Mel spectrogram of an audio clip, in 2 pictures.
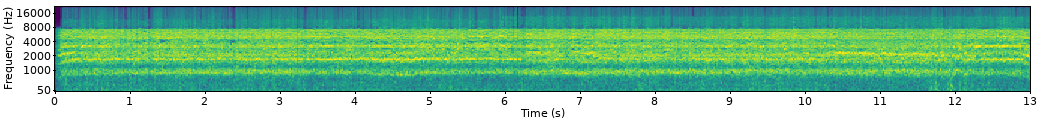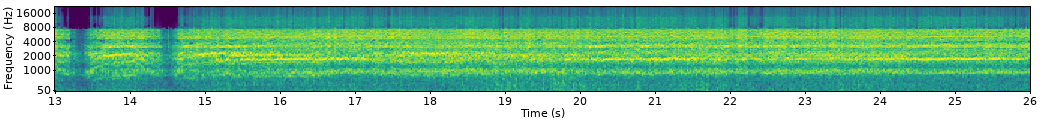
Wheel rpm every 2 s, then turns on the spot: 210, 230, 220, 230, 230, 220, 150, 140, 220, 220, 230, 230, 230.
12-14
